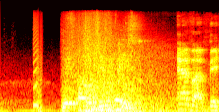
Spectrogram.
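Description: A heavy structure crashes down with a rumbling burst.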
